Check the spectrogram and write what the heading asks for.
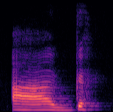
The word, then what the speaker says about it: agnostic: And the pronunciation, I'm not going to worry about this word because we don't use this word very often, but this pronunciation is agnostic.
